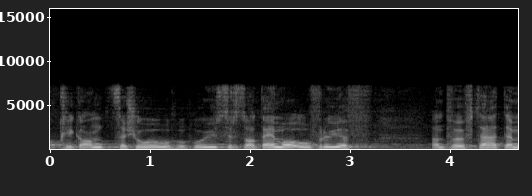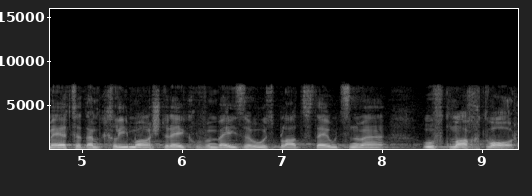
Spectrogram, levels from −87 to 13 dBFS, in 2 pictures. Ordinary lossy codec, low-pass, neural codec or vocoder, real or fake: Opus, 64 kbps; 7.2 kHz; none; real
